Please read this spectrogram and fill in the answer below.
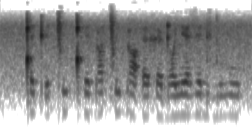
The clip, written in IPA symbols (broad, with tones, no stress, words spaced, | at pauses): ǃe˨kʼe˨ǀi˨ ǃʰe˨ɡɑ˦ǀi˨˦ ɡɑ˨ʔɛ˨ xɛ˨ɖɔ˦lʲæ˦ zɪ˦ dɪ˨du˦vu˦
